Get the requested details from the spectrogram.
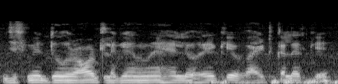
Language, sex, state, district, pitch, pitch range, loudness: Hindi, male, Uttar Pradesh, Lucknow, 95 Hz, 90-95 Hz, -15 LUFS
